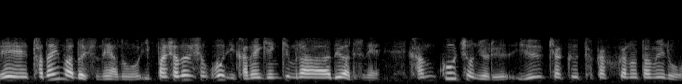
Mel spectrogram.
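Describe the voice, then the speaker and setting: A high-pitched man at a moderate pace, with lively intonation and big swings in loudness. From Aomori, Tsugaru (Kanagi). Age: 60s. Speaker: community organization director. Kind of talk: radio interview. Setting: phone call.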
